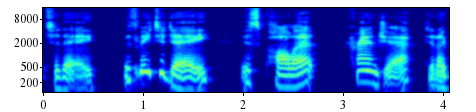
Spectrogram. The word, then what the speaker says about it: Paulette Kranjac: a little bit today with me today is paet cranck did I pronounce that correctly yes okay well welcome and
